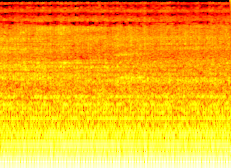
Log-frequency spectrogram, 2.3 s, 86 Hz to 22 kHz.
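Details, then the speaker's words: Dodge 8.0 V10 truck cold start, head gaskets done about 10,000 miles before purchase: deep, steady low rumble with even unbroken beat, no knocks or misses; smooth normal idle. "Oh yeah. This thing is just, it's such a smooth running truck."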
